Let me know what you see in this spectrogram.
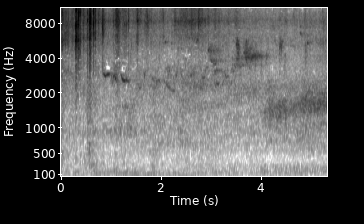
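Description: Quiet outdoor ambience with faint bird chirps, broken by a few sharp knocks about half a second in. A faint steady hiss builds near the end.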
